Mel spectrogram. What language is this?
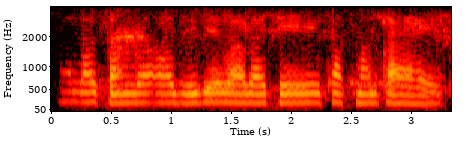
Marathi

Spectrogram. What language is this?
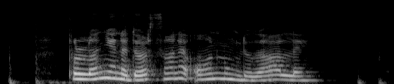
Turkmen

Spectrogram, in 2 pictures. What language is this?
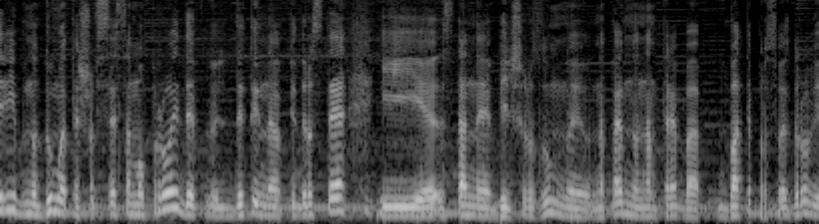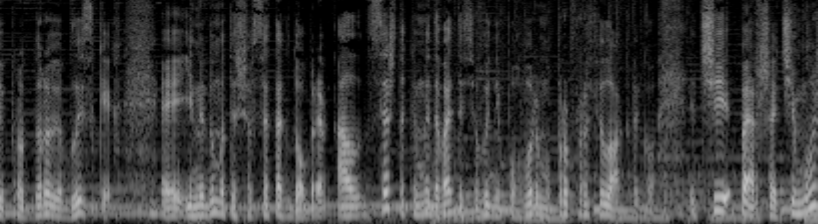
Ukrainian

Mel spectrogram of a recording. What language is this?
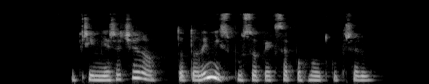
Czech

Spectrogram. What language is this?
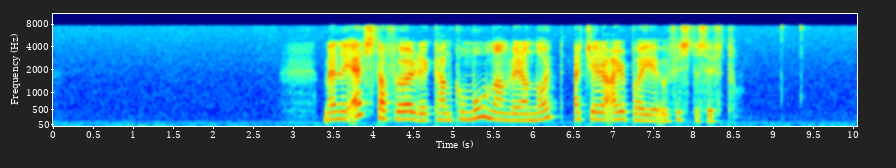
Faroese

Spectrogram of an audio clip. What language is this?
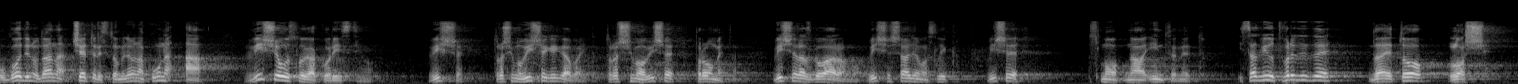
Croatian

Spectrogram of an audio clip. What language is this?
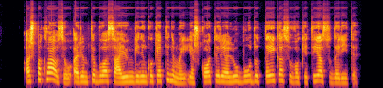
Lithuanian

